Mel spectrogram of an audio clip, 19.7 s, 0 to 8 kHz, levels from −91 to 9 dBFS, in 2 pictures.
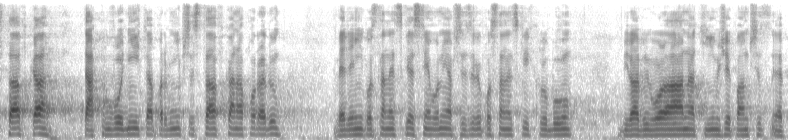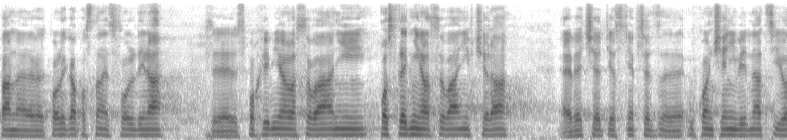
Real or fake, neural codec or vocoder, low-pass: fake; codec, 16 kHz, 4 kbps, FunCodec, trained on Chinese and English, 50 frames a second; 7.2 kHz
